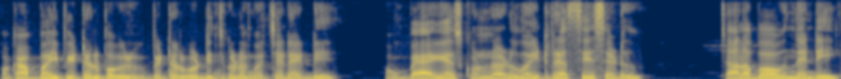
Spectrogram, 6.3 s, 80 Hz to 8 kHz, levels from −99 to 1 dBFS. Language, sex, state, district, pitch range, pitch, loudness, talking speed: Telugu, male, Andhra Pradesh, Manyam, 125-135 Hz, 130 Hz, -18 LUFS, 145 wpm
